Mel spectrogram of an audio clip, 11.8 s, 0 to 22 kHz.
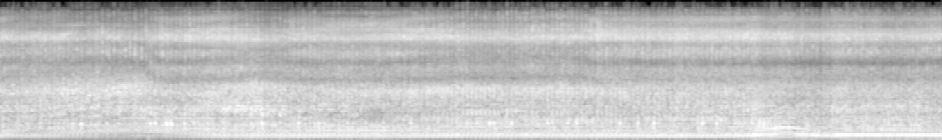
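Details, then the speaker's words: OS FS 91 Surpass 15 cc glow four-stroke on methanol, rebuilt after a crash with an epoxy-repaired exhaust, on its first start; fast, rough, slightly uneven, wet burble dipping near the end. Mixture very rich, and the engine may quit. "Et le voilà. Il a pris vie. Bon, il est très riche."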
